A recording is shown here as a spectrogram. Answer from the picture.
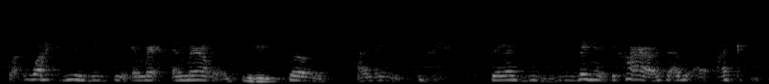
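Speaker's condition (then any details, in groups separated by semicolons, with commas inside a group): Cerebral palsy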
